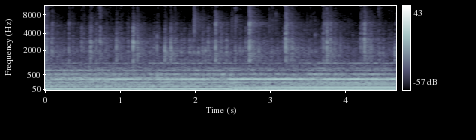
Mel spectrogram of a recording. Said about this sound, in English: Relentlessly, they come to your island, seeking to penetrate the moist darkness of your cave, ears straining to catch the hiss of your snakes beneath the ever-present drip, drip, drip of water trickling through stone and soil to pool at your feet.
